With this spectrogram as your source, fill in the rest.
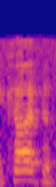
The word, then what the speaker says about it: Kuiper: It is pronounced Kuiper, I believe.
